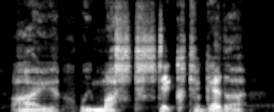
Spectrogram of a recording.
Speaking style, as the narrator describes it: growled Ugluk

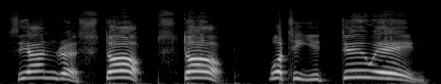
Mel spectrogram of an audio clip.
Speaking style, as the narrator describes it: stays on the floor and shouts

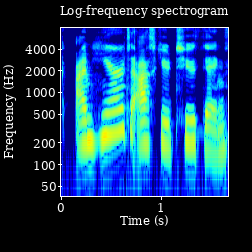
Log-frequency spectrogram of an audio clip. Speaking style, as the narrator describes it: said

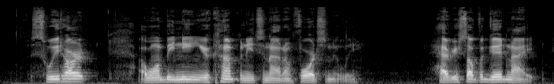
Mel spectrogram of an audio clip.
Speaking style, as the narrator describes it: Carter said as he gave her a half smile

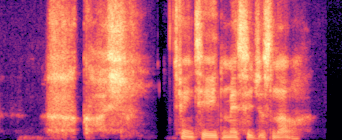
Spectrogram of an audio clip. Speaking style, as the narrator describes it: Tracy sighs

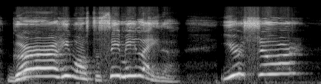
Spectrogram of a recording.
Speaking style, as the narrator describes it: it took all the strength I had not to scream

